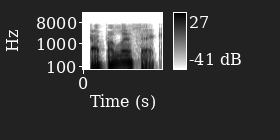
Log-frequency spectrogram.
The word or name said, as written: epilithic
